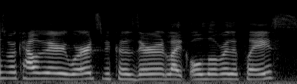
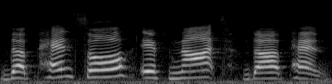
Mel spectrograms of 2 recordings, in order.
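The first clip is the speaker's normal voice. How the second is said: "if not" slow and deliberate, with "not" pressed down; stressed "not"; 4 dB louder, slower than usual. Shown as a demonstration. Teacher contrasting the other wording, stressing "not". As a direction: lean slowly on "not" in "if not the pen". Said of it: "Or you can say".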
